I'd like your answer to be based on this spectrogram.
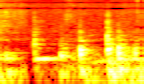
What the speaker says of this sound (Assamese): পিঁয়াজখিনি ধুনীয়াকৈ ভাজি আছোঁ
